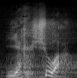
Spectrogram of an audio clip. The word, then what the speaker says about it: 예슈아: 히브리어로는 예슈아 예슈아라는 발음인데 어디서 많이 들어본 이름 아닙니까?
